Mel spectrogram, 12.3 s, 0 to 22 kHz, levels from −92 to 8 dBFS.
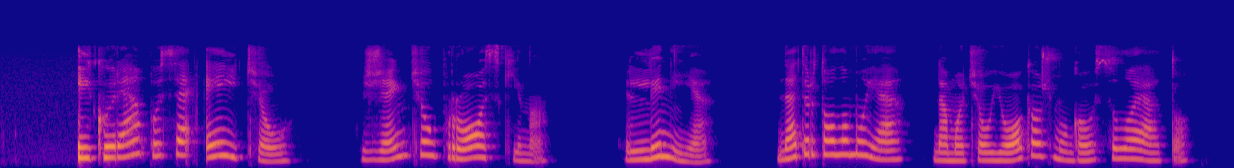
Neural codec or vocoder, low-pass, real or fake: none; 7.2 kHz; real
